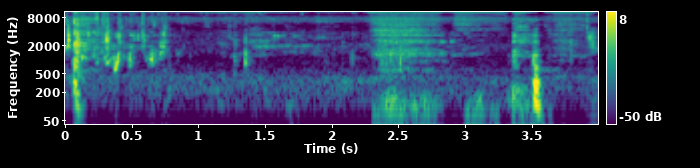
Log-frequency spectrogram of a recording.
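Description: Faint splashing and dribbling of shallow river water as a hand rubs and rinses a stone in it, with small irregular splashes in the first second. A brief sharp knock comes about three and a half seconds in.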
